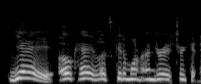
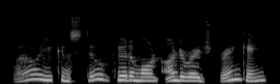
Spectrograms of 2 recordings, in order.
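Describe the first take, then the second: First: High, loud mock cheer; excited. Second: Raised-pitch mock magistrate; imitated magistrate. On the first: Cop to magistrate on finding a charge, excited. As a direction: cheer with hammed-up glee. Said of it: "you know, excited". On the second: Magistrate to disappointed cop, imitated helpful suggestion. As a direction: suggest it in a lilting, higher voice.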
